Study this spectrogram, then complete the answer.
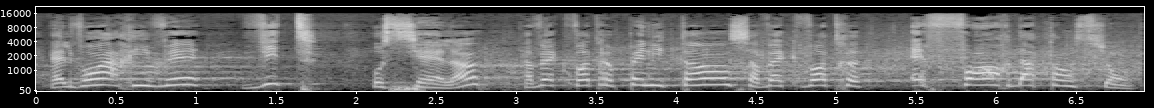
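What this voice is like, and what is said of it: French with a Brazilian accent. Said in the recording (French): “mon accent français, brésilien français”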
